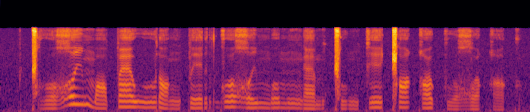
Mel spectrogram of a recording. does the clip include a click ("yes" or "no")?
yes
